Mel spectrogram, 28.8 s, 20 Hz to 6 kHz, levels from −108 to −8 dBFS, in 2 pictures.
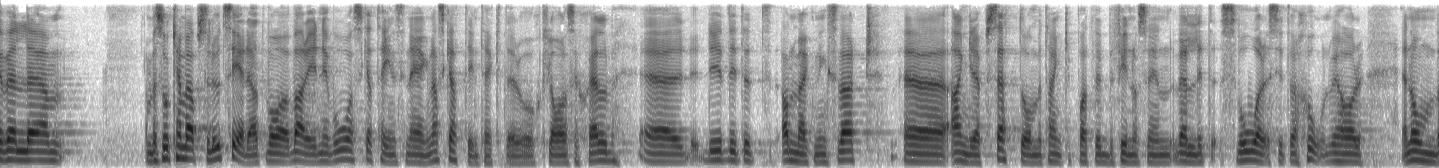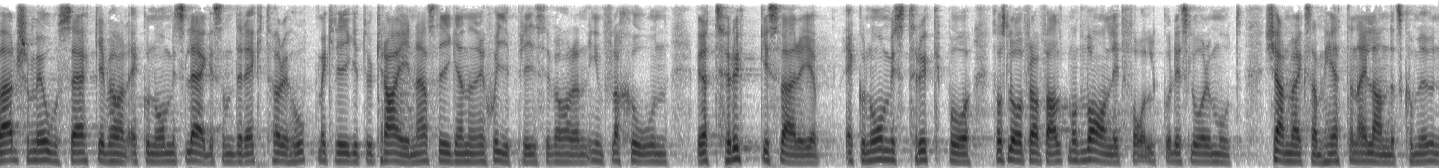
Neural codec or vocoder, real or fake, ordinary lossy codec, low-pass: none; real; none; 5.4 kHz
